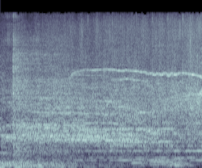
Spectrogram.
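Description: Live metal band letting a final held chord ring out as a song ends, with the crowd cheering. A high thin whistle-like tone comes in partway through and slides down near the end as the chord stops.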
